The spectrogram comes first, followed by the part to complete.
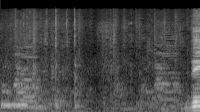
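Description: Racing pigeon cooing: one low coo in the first half-second, then only faint sounds.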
